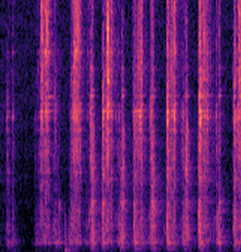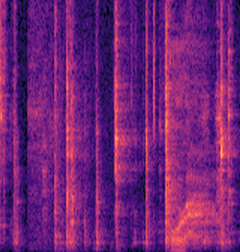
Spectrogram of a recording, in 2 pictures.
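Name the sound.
ratchet wrench on tow hitch bolts, Honda Pilot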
